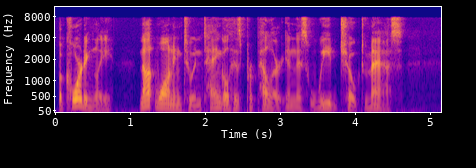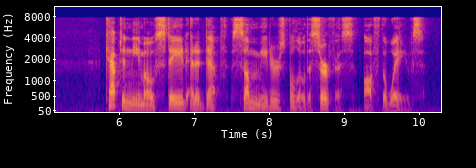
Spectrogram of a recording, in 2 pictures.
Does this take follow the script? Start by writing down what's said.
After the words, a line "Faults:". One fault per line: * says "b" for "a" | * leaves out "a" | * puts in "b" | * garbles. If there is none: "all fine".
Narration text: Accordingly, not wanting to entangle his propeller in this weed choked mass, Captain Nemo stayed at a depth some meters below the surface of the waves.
Accordingly, not wanting to entangle his propeller in this weed choked mass, Captain Nemo stayed at a depth some meters below the surface off the waves.
Faults:
* says "off" for "of"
